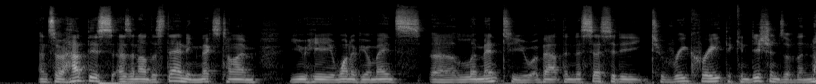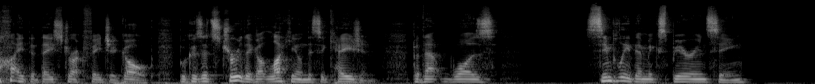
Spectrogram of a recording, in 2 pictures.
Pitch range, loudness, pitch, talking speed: 110-125 Hz, -31 LUFS, 120 Hz, 180 wpm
